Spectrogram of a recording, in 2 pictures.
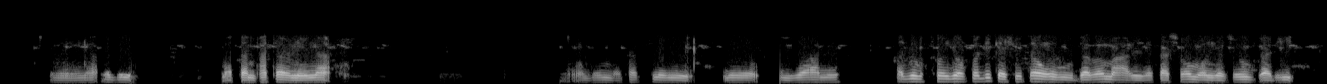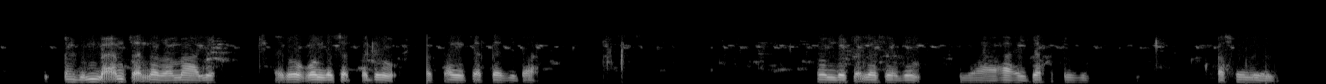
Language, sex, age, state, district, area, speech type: Manipuri, male, 30-45, Manipur, Thoubal, rural, conversation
